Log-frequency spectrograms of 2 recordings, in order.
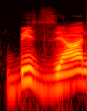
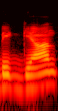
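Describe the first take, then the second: First: The middle conjunct is said like 'jya'. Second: The middle conjunct is not said like 'jya'. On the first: The speaker calls it right. "इसे हम ज्या बोलते हैं" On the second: The speaker calls it wrong. "इसे हम विज्ञान तो पढ़ते हैं लेकिन ये गलत है"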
